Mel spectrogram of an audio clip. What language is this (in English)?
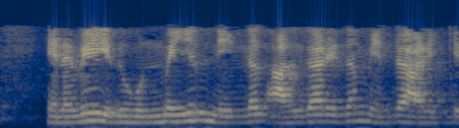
Tamil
